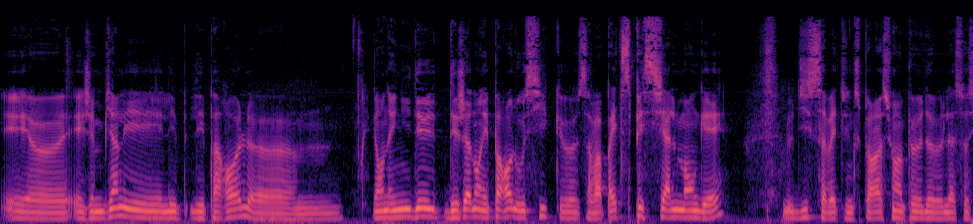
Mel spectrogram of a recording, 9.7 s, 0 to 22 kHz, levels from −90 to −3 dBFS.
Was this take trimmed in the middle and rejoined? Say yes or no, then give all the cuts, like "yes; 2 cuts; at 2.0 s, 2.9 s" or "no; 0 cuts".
yes; 1 cut; at 7.8 s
